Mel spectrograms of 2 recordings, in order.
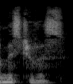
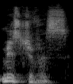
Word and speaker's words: mischievous: How do you spell mischievous? mischievous. So it is mischievous.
